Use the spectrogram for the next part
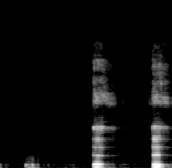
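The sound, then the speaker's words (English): A voice imitates the squealing brakes of a car being pressed, with three short, croaky bursts: a soft low one, then two louder, harsher squawks with a buzzy, harmonic edge, each separated by brief silence. “This is the perfect impression of what it sounds like when I press on the brake of my car.”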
